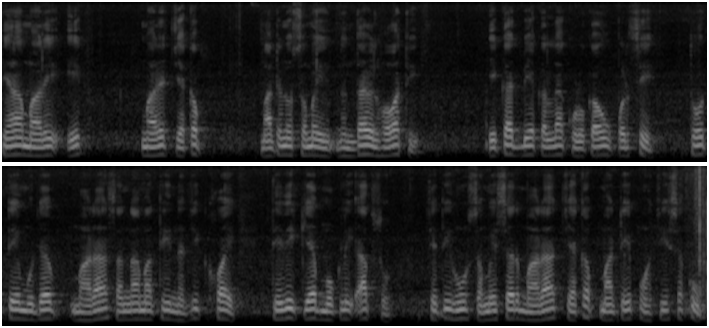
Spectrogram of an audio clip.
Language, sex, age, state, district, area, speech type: Gujarati, male, 60+, Gujarat, Anand, urban, spontaneous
